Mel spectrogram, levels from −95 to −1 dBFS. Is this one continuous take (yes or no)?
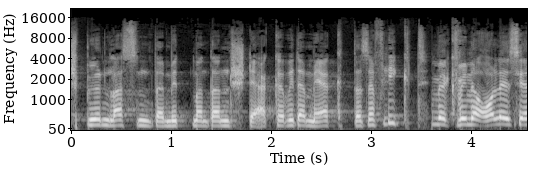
yes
